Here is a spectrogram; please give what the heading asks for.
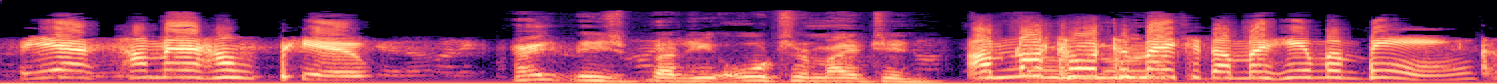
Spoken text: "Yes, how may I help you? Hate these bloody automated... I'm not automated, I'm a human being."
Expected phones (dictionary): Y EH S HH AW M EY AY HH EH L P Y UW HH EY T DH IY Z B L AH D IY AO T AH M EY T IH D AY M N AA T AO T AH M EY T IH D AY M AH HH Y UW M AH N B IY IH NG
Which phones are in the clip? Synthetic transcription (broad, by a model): Y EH S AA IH M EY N HH EH L P Y UW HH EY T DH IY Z B AH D IY AO T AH M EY T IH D AY M N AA T AO T AH M EY T IH D AY M AH HH Y UW M AH N B IY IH NG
